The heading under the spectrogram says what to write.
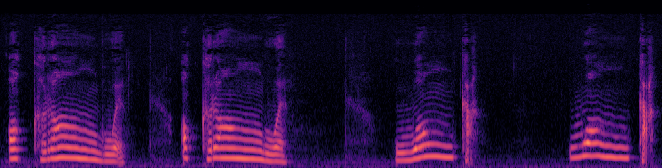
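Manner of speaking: Okrągły and Łąka with ą said as "ong". Shown as a demonstration. Teacher models words to repeat, ą as ong. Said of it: "try to repeat after me".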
